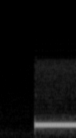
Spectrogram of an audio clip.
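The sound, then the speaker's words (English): After a short silence, a steady electronic telephone ringing tone of an outgoing phone call starts and holds at an even, fairly loud level. It's a single continuous tone with no voices. “Oh, shit, it's ringing.”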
